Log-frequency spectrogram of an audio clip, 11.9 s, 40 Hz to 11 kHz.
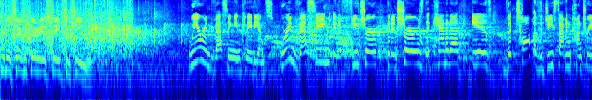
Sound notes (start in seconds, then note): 4.7 some Applause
